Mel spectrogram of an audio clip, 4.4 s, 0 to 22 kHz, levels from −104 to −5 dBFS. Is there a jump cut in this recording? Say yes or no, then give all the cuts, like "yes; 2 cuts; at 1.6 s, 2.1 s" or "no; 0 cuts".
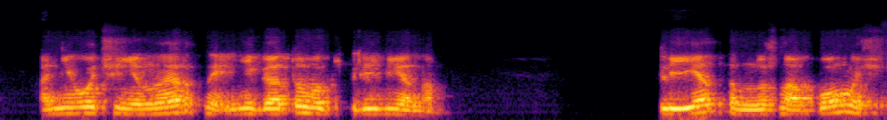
no; 0 cuts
